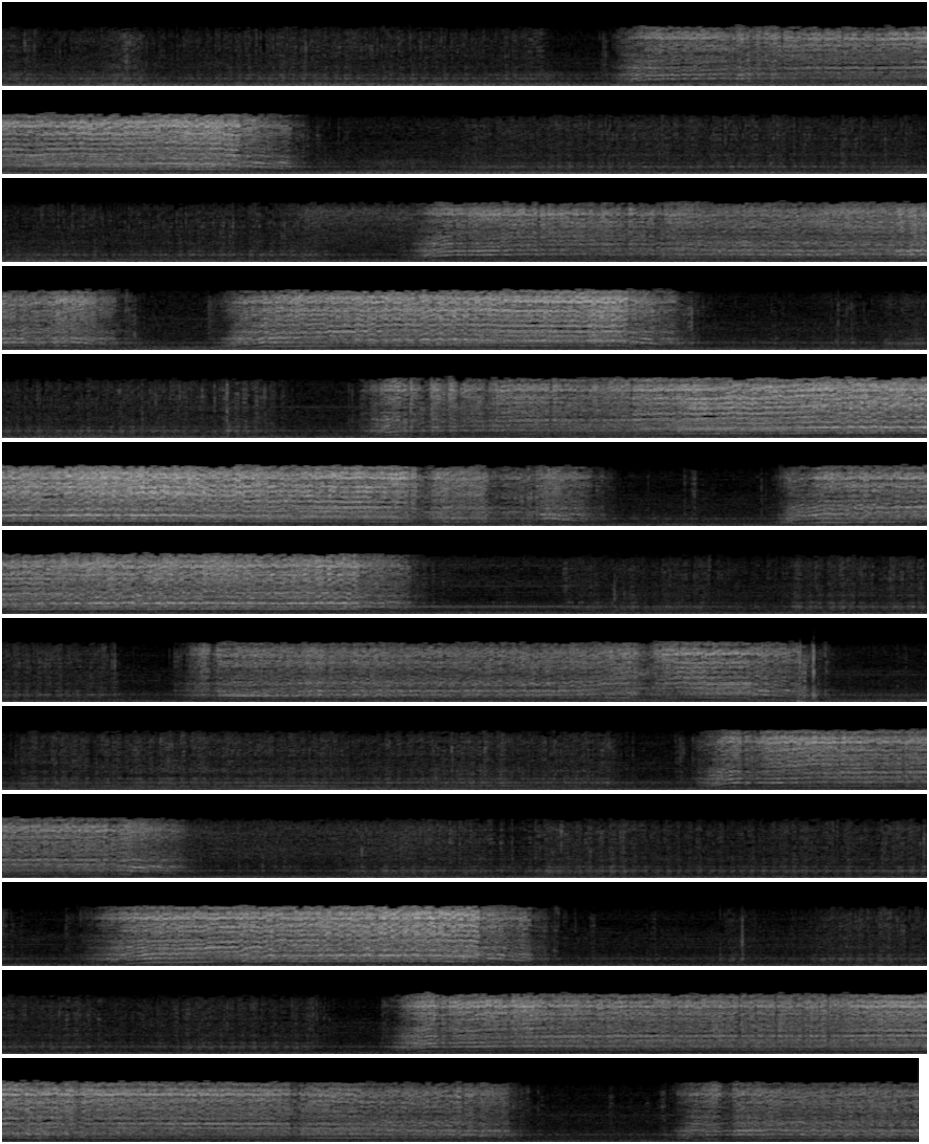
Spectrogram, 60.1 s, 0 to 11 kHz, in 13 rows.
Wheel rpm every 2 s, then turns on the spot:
20, 50, 150, 30, 20, 40, 150, 90, 110, 20, 110, 160, 150, 60, 140, 10, 50, 150, 40, 20, 90, 40, 30, 80, 80, 20, 60, 160, 150, 70.
0-2 6-10 18-20 30-32 36-40 42-46 50-52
